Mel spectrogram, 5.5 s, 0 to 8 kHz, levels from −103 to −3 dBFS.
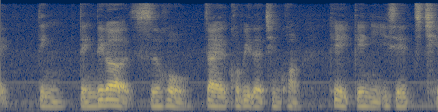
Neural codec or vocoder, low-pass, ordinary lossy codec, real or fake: none; 7.2 kHz; none; real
